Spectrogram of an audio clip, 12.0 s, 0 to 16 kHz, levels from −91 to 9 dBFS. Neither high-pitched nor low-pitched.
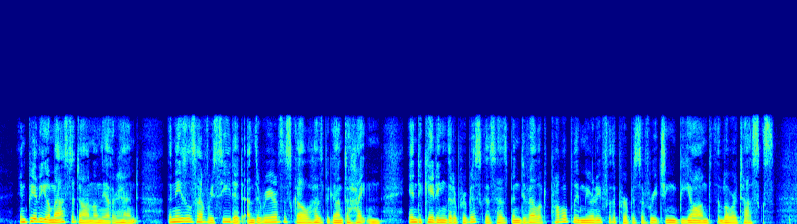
Yes: medium, 150 Hz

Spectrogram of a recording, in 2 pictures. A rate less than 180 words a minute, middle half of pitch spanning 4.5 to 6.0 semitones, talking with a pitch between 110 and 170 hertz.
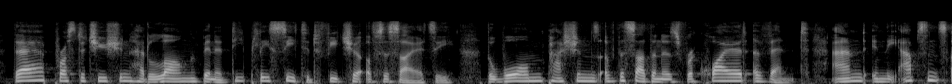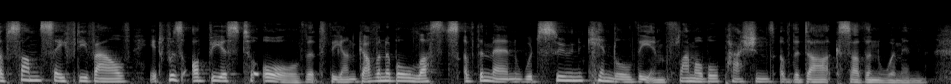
Yes: average, 160 wpm; average, 5.3 semitones; medium, 140 Hz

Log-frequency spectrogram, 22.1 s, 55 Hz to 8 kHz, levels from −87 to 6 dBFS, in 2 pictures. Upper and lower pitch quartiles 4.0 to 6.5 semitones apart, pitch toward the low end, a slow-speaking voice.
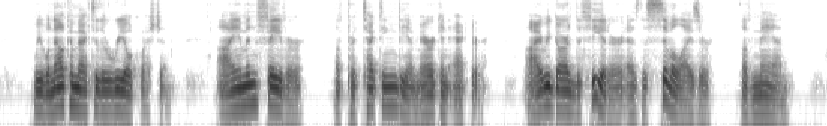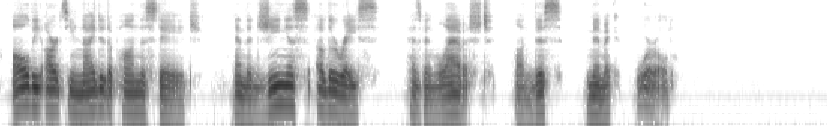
Yes: average, 4.8 semitones; low, 105 Hz; slow, 130 wpm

